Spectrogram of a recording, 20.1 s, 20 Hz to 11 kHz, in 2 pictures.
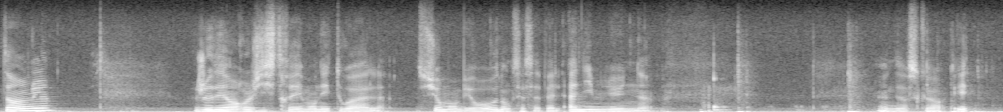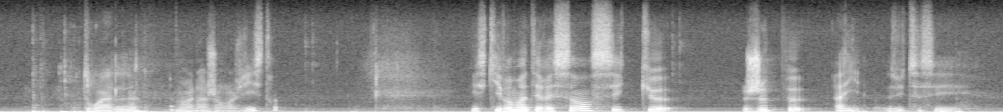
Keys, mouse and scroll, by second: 0.1 click, 2.6 click, 5.0 click, 5.8 click, 6.5 click, 7.6 Left, 9.2-12.1 typing, 13.2 click, 16.9 click, 18.6 click.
